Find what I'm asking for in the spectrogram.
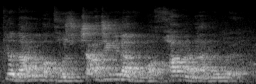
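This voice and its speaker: A middle-aged man preaching a sermon as pastor, telling stories and rising to fervent shouts. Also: on the high side, rapid-fire. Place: church sanctuary. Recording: very echoey hall from far off, faint noise.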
